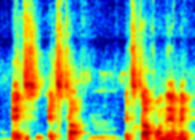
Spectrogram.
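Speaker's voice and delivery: choked-up voice catching with emotion. Speaker talking about caregivers, getting choked up. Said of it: "I'm getting choked up".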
